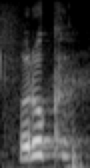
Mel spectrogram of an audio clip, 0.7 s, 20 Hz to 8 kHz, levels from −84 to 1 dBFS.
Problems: none marked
